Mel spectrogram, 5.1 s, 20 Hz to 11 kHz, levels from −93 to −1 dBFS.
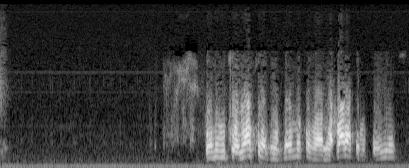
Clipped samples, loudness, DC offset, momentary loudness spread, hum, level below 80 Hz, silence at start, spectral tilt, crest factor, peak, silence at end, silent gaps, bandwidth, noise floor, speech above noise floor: under 0.1%; -18 LUFS; under 0.1%; 13 LU; none; -48 dBFS; 0 s; -6.5 dB/octave; 18 dB; 0 dBFS; 0.2 s; none; 9 kHz; -48 dBFS; 31 dB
